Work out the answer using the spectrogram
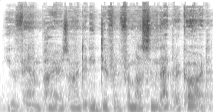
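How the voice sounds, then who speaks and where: A man acting a terse, weary monster hunter in a video game, with a low gravelly voice and blunt, flat delivery. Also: fast, a little hiss or hum. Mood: reproachful.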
